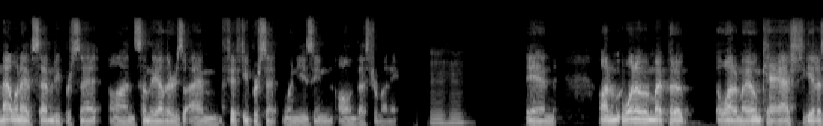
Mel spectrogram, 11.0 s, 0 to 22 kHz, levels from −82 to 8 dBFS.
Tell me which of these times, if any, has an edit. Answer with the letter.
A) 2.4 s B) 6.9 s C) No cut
B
